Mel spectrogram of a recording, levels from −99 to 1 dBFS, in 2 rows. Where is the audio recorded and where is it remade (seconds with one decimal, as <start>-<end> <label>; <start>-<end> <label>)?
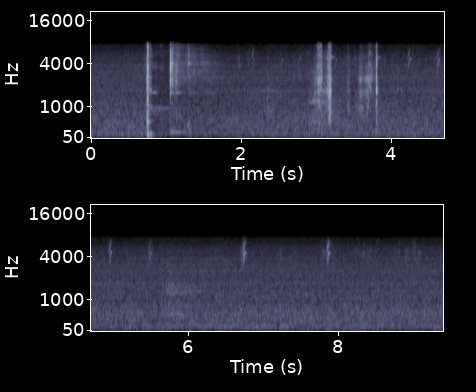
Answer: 0.0-0.8 remade; 0.8-1.5 recorded; 1.5-9.4 remade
